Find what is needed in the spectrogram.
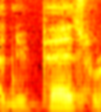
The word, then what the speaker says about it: NUPES: la NUPES ou la NUP, selon comme on le prononce, a permis au Parti socialiste de continuer à exister à l'Assemblée nationale.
